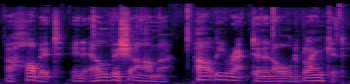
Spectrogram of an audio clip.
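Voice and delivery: plain reading voice

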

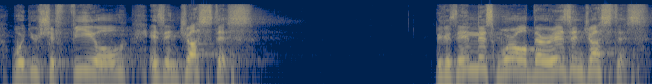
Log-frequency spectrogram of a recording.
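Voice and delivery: high, loud, building sermon cry for justice; loud fervent preacher pleading with the congregation; impassioned preaching. Acted. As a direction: preach it to the room with rising urgency. Preaching at full force.

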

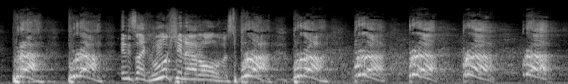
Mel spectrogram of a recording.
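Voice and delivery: imitating the kid strutting in at paintball; cocky middle schooler. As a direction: taunt like a cocky teen with a toy gun.

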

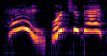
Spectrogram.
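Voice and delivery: high and loud, out of breath from running; breathless high call. Retold or imitated. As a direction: burst in high and loud, panting. Out of breath, confronting guys.

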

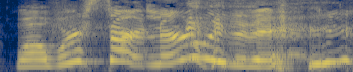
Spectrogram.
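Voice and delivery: high, laughing tease; mock scolding about drinking early; teasing. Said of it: "I was like".

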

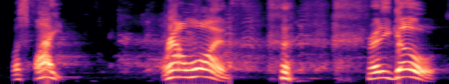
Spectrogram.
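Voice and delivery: laughing, playful dare to fight; mock challenge. Husband imitating his wife ready to argue, laughing. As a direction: tease it like a boxing announcer.

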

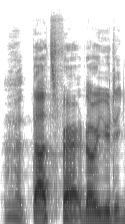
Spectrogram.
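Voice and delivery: normal talking voice

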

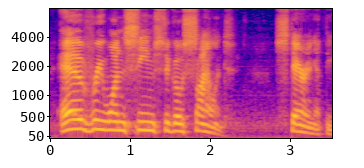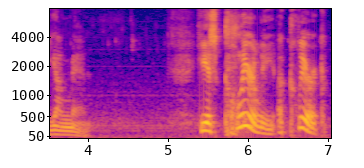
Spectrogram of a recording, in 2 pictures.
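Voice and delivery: measured storytelling voice; game master narration. A narrator's reading. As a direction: set the scene like a dungeon master. GM scene narration.

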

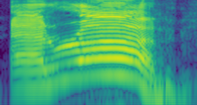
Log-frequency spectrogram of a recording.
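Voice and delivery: loud, drawn-out cry to flee; rousing preacher's yell; urgent shout. Acted. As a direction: burst into a yell to get people moving. Urging flight from trouble.

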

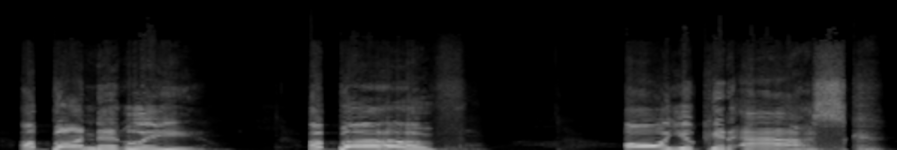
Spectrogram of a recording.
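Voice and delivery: high, loud, drawn-out scripture declaration; full-force preaching. Acted. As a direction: build each phrase into a slow shout.

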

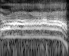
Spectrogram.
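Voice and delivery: long, high open-throated holler; loud acted scream of exasperation; angry venting yell. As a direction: let out a drawn-out frustrated roar. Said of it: "vent and get mad and say".

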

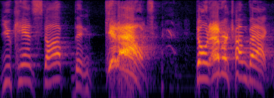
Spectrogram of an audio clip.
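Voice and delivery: huge, high, drawn-out furious shout; yelling at full volume. Retold or imitated. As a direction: roar it as loud as you can. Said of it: "I yelled as loud as I could".

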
